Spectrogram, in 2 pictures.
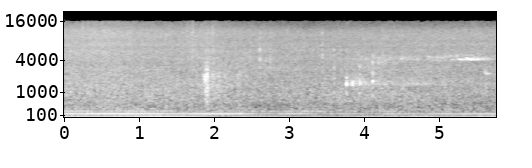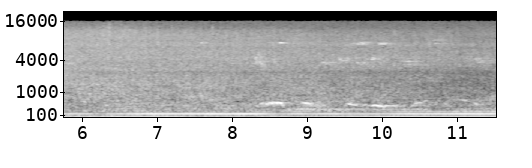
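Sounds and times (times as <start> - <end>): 
leaves rustling on a cool summer day: 0.0 - 9.2
constant low hum: 0.0 - 11.5
local birds calling with thin high chirps: 1.8 - 11.5
soft low cooing: 6.3 - 11.5.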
